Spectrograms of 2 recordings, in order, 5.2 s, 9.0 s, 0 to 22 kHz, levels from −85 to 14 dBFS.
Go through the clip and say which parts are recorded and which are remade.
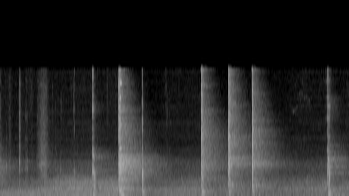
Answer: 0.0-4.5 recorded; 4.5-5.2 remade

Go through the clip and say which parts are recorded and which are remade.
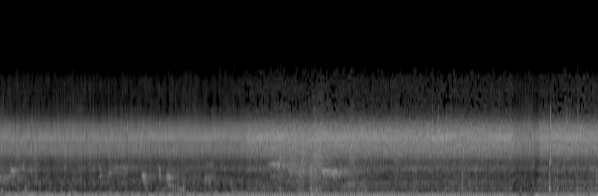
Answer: 0.0-3.7 remade; 3.7-7.7 recorded; 7.7-8.1 remade; 8.1-9.0 recorded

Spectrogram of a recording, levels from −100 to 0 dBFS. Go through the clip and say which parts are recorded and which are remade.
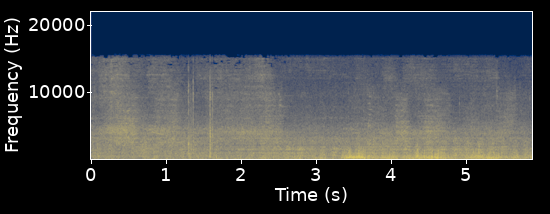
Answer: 0.0-5.9 recorded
